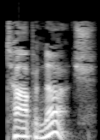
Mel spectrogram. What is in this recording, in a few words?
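"topnotch", British English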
